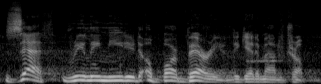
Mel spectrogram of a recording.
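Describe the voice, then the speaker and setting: An actor playing a suspicious, officious guard in a video game, stern and sneering toward outsiders. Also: male voice, fairly high pitch, animated, normal speed, warm tone, a little hiss or hum, lightly acted. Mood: disbelieving, scornful.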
